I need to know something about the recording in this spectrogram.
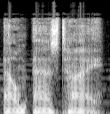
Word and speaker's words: Almasty: The name Almasty, pronounced Almasty, appears in at least 8 different languages: Mongolian, Turkish, Kazakh, Persian, Russian, Armenian, Georgian.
